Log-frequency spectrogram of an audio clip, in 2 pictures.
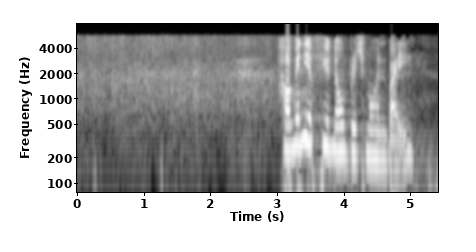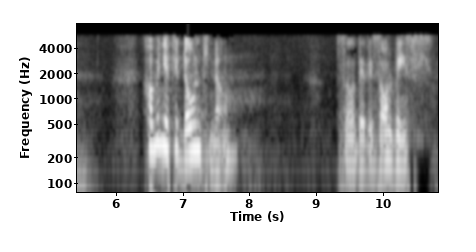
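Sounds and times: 
audience clapping hands in welcome: 0.0s - 3.3s
speech: 3.1s - 5.1s, 6.4s - 7.9s, 9.3s - 10.8s.

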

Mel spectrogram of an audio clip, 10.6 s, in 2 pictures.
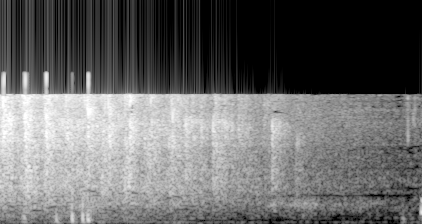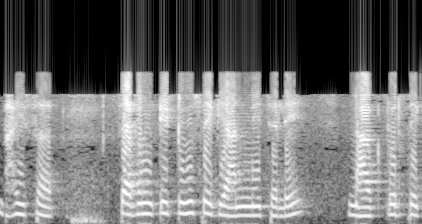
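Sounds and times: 
audience applause: 0.0s - 4.0s
speech: 5.3s - 6.2s, 6.8s - 10.5s.

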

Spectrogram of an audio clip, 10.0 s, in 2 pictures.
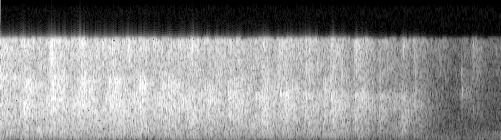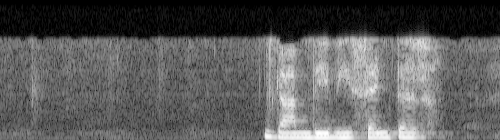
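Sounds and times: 
audience clapping: 0.0s - 4.8s
speech: 7.7s - 9.4s.

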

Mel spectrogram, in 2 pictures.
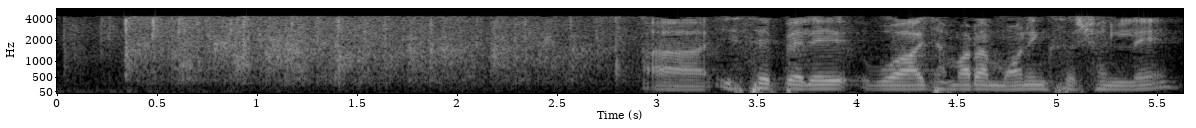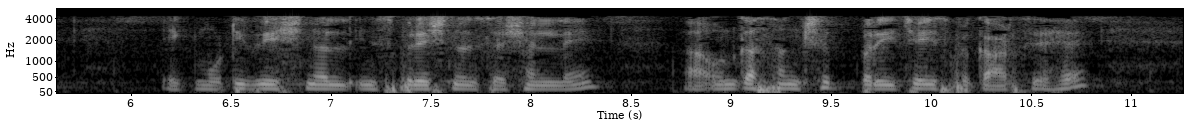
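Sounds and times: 
audience applause: 0.0s - 3.0s
speech: 3.0s - 11.0s.

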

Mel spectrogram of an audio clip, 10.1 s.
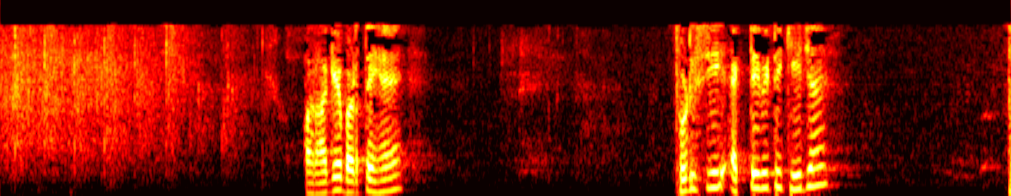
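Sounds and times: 
audience applause: 0.0s - 2.6s
speech: 3.0s - 4.2s, 6.8s - 8.4s.

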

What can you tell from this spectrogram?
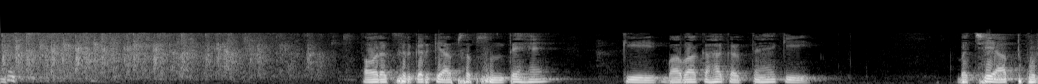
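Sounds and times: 
speech: 0.0s - 0.4s, 3.6s - 5.6s, 6.2s - 8.2s, 9.6s - 10.3s
audience clapping: 0.0s - 3.6s.

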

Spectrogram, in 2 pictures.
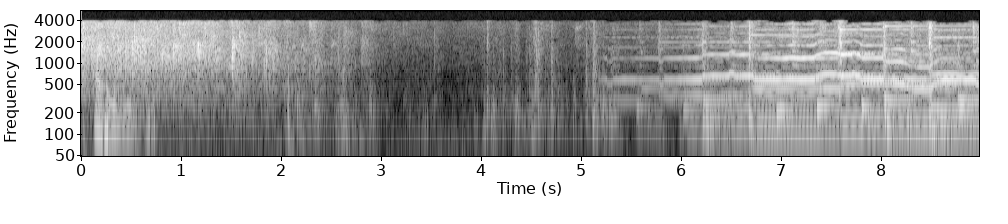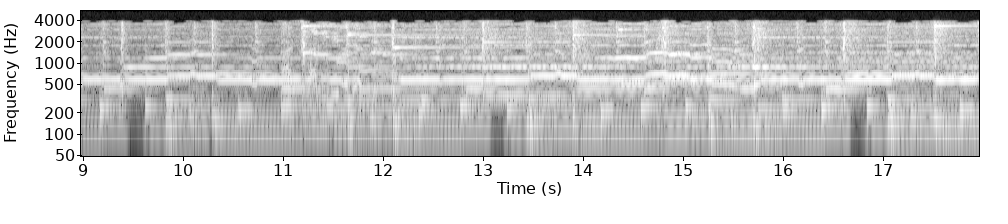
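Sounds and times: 
audience applause: 0.0s - 2.6s
melodic music with sustained tones: 5.4s - 17.9s.

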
